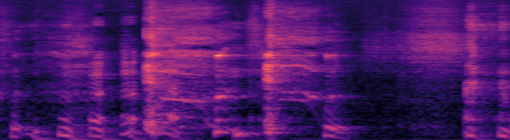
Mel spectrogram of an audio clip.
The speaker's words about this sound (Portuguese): Espero que quando este episódio for para o ar já não esteja com tosse. Nós estamos a gravar isto com muito tempo de antecedência. Eu espero mesmo que sim, porque já não posso com essa tosse. Desculpa.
